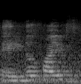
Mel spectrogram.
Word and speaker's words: Pteridophyta: ठीक है, इसका जो प्रोनाउंसिएशन होता है वो होता है टेरिडोफाइट्स। प्रोनाउंसिएशन इसका क्या होता है, टेरिडोफाइट। यहाँ पे भी पी साइलेंट होता है, जैसे स्यूडोपोडिया में हम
